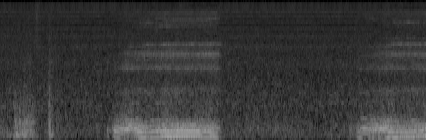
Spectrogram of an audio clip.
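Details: Asleep and snoring: two long, low, rattling snores on the in-breath, separated by a quiet pause.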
